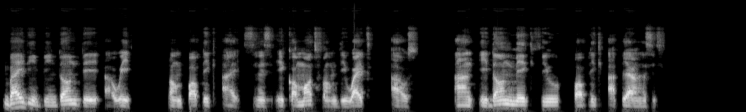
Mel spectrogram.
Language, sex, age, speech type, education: Nigerian Pidgin, male, 30-45, spontaneous, tertiary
